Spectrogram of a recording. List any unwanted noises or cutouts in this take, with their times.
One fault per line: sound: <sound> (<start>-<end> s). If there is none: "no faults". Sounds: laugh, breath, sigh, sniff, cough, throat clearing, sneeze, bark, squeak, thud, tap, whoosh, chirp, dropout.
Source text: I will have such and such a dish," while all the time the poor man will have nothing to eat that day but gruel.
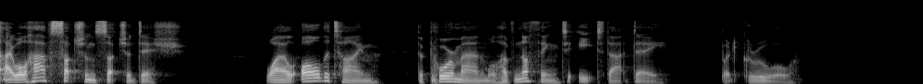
no faults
